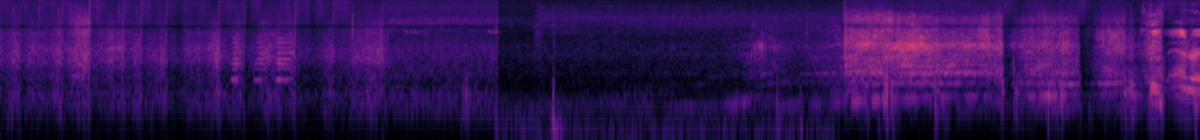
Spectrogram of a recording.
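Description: A car engine idling, heard from inside the parked car as a steady low hum, with faint voices at times.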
